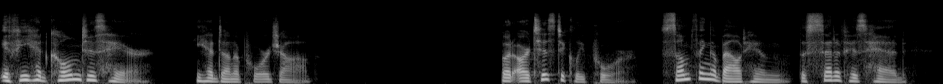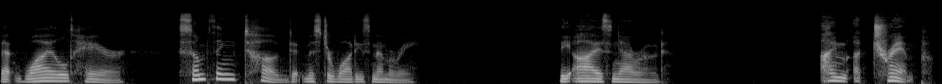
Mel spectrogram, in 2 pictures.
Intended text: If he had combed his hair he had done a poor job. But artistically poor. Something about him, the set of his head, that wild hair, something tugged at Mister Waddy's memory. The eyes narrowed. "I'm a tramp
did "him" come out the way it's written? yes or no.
yes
